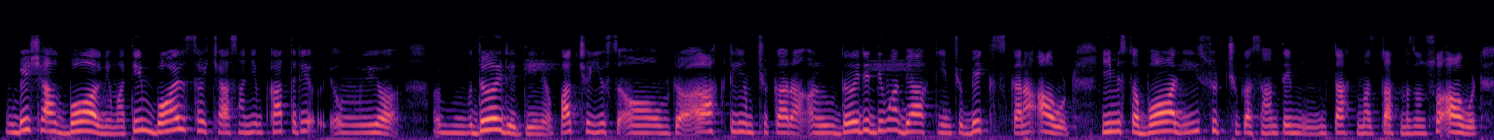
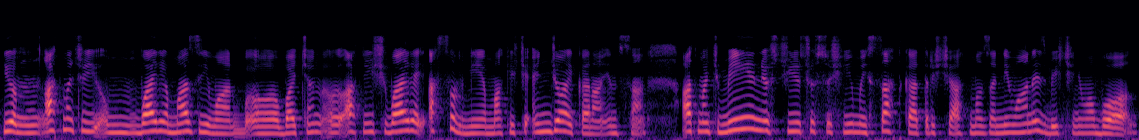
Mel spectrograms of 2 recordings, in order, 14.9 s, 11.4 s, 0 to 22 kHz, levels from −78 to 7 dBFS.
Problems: none marked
